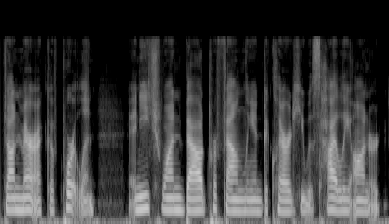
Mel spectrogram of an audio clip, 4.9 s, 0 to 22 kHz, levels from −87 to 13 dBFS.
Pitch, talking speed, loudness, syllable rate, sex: 180 Hz, 185 wpm, -17 LUFS, 6.0 syllables/s, female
